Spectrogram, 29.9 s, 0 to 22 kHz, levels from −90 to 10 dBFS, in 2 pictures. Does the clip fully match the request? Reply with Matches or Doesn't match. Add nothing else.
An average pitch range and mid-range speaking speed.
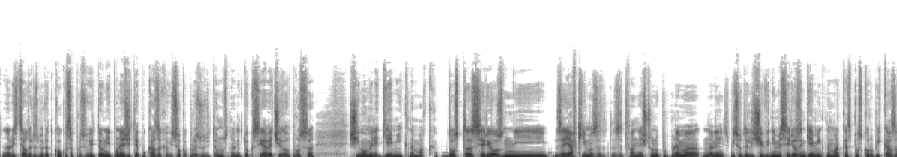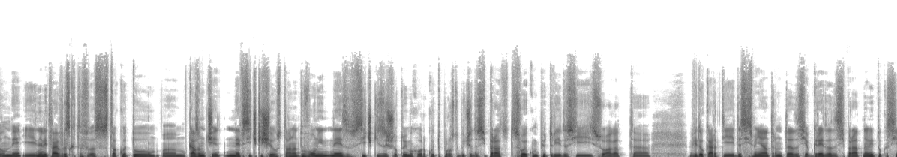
Doesn't match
